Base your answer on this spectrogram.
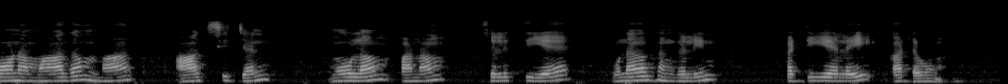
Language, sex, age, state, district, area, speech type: Tamil, female, 45-60, Tamil Nadu, Nagapattinam, rural, read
